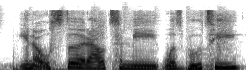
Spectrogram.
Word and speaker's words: BPOTY: Okay, my next track that stood out to me was Booty. I think I'm saying it right, but it's spelled BPOTY, featuring Too Short, and it stands for Biggest Pimp of the Year.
